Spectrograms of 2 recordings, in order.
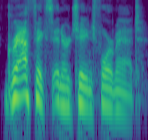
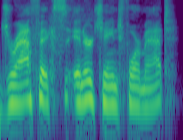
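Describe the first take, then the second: First: Graphics starts with a hard g sound. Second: Graphics starts with a soft j sound. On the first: The speaker calls it right. "Hard G" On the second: The speaker calls it wrong. "It's not a"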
